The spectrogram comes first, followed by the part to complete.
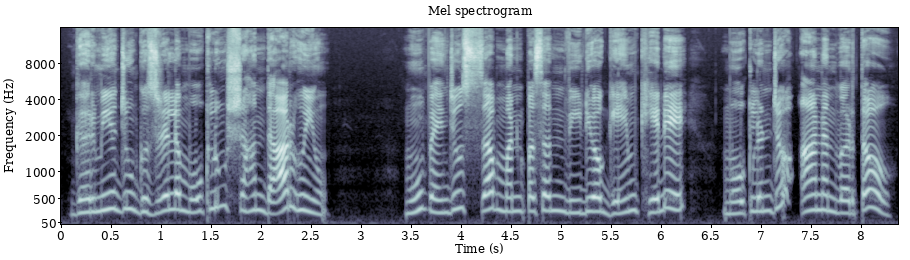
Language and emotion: Sindhi, happy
